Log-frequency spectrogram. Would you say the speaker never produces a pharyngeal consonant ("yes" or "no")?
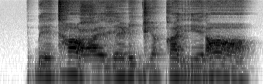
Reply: no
